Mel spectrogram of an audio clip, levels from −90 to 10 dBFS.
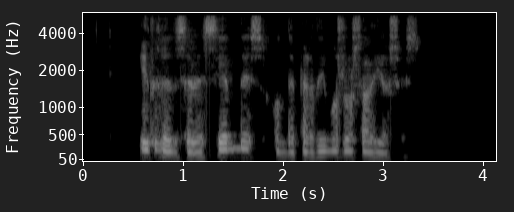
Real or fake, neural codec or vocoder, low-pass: fake; vocoder, 44.1 kHz, 128 mel bands every 256 samples, BigVGAN v2; 5.4 kHz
